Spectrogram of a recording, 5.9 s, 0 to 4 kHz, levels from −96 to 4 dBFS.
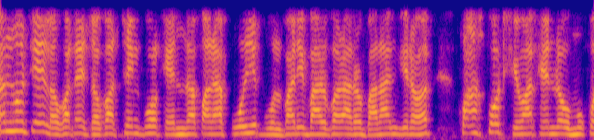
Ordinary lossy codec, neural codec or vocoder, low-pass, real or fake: none; codec, 16 kHz, 2 kbps, FunCodec, trained on Chinese and English, 25 frames a second; 3.6 kHz; fake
